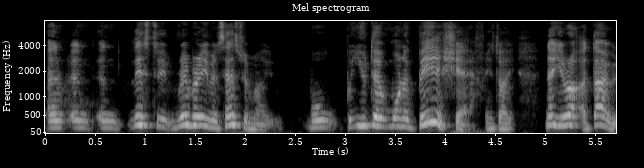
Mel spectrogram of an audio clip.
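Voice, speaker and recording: In a British accent, a man with a high pitch talks at a fairly quick pace, his pitch swinging very widely. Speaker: podcast host. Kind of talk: casual podcast chat.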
